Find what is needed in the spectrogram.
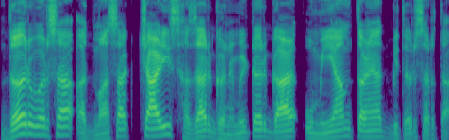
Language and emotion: Goan Konkani, neutral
